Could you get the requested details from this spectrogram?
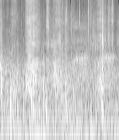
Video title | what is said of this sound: "Guide d'achat" Tout ce qu'il faut vérifier sur la Nissan FIGARO "Studio FIGARO" | on l'entend que ça croustigue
